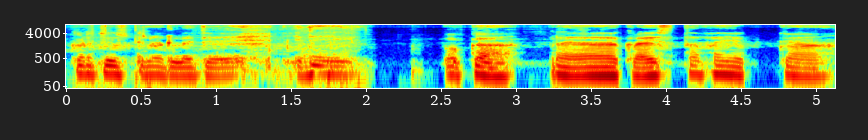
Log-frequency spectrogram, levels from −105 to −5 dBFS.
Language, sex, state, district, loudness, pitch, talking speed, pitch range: Telugu, male, Andhra Pradesh, Anantapur, -19 LUFS, 125 Hz, 95 wpm, 115-130 Hz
